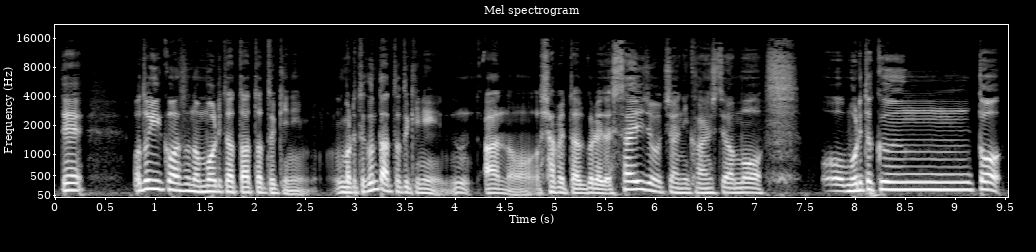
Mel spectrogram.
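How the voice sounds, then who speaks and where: A young comedian from Okinawa, just woken up, telling a rambling story in a relaxed solo talk. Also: male voice, medium pitch, normal speed, no echo, clean studio sound. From Okinawa, Japan. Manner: relaxed rambling storytelling, quoting others as he goes. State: just woken up, voice lower than usual.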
